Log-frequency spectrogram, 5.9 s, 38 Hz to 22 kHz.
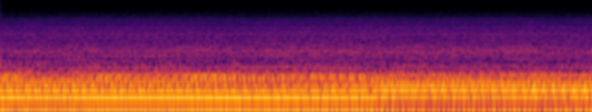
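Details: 1996 Mustang GT V8 just fired up after new spark plugs, wires and coil packs: deep, steady burble with an even beat and no misses or ticks; smooth, healthy idle.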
